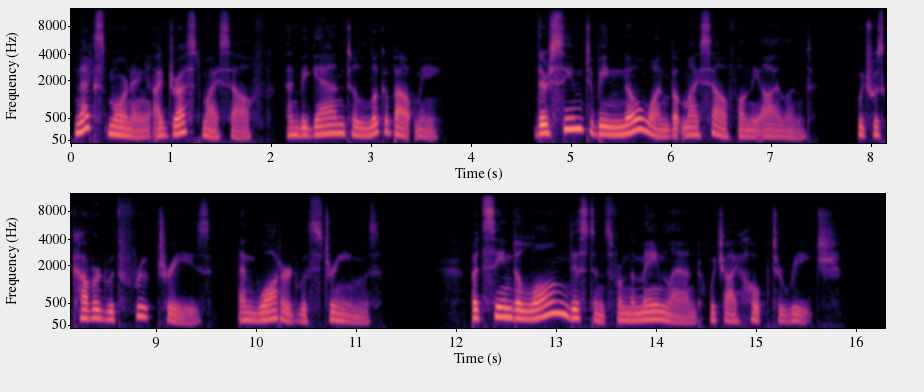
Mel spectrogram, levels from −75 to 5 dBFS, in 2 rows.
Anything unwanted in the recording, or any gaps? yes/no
no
